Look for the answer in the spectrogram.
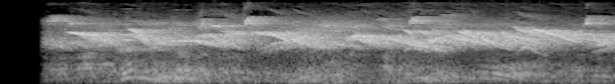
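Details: Green-winged saltators (trinca-ferro) of the repeater style singing at a singing tournament in Cachoeira Paulista, Brazil: loud, slurred, descending whistled phrases repeated in quick succession, several birds overlapping.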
